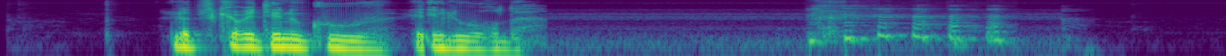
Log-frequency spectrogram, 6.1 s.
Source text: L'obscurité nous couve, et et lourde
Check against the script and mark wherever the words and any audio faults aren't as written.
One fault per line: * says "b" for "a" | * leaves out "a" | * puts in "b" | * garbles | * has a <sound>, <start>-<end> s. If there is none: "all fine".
* has a laugh, 4.0-5.1 s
